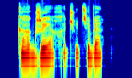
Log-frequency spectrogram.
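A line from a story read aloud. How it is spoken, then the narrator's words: Breathy, passionate. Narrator (Russian): выдохнул Калашников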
